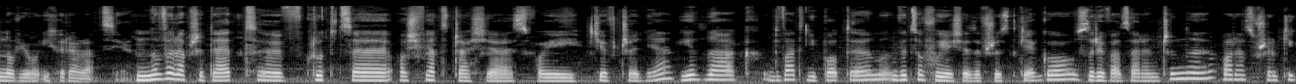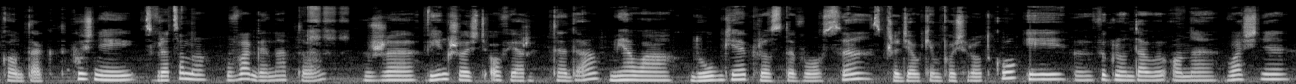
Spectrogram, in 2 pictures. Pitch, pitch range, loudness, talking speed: 195 Hz, 175-220 Hz, -14 LUFS, 105 wpm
